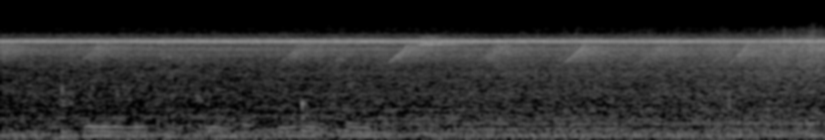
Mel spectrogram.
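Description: Insects shrilling in a steady high-pitched whine, with short rising chirps repeating every second or so, over a low outdoor rumble.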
